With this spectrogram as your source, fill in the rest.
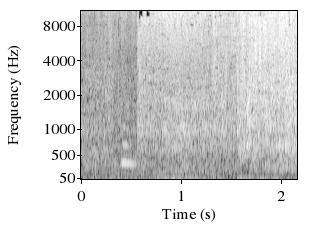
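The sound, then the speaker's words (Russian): Waves roll onto a sandy beach of soft, sparkling golden sand at Sachon Beach, in a steady rushing wash that swells after a brief quieter moment and keeps hissing continuously to the end. “Слышите шум накатывающих на берег волн?”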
